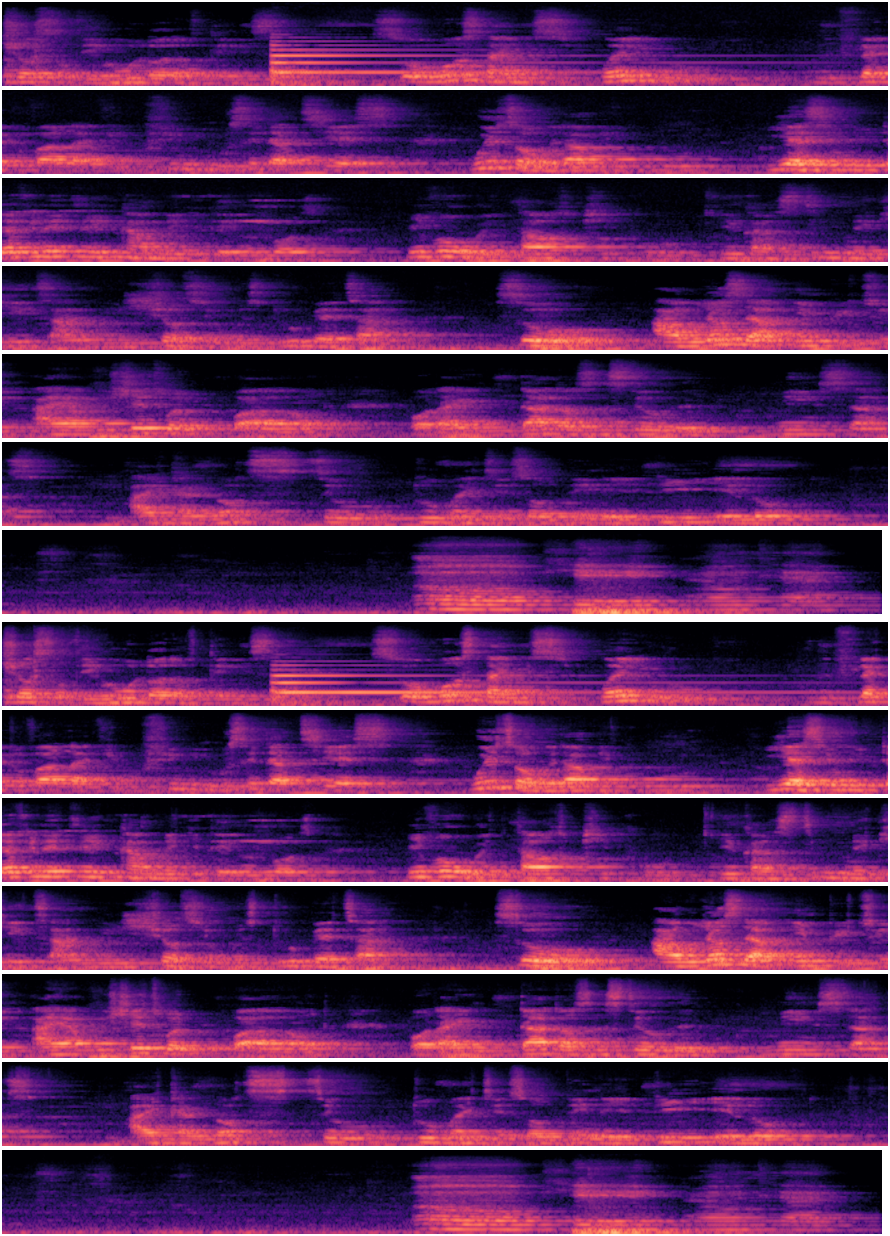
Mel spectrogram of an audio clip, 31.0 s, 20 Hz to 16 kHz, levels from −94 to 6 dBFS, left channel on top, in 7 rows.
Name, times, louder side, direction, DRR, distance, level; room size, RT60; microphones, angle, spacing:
voice 1, 0.0-1.4 1.9-3.6 4.0-6.3 6.8-7.9 8.2-10.4 10.9-15.2 15.8-19.4 19.8-21.3 21.5-22.3 22.8-26.1, right 3 dB, 65° right, 5 dB, 0.5 m, -25 dB
sound 1, 1.3-4.5, right 4 dB, 65° left, 0.4 m, -28 dB
voice 2, 28.6-30.7, equal, 15° right, -4 dB, 1.3 m, -26 dB
3.1 x 2.8 x 3.5 m, 0.78 s
head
